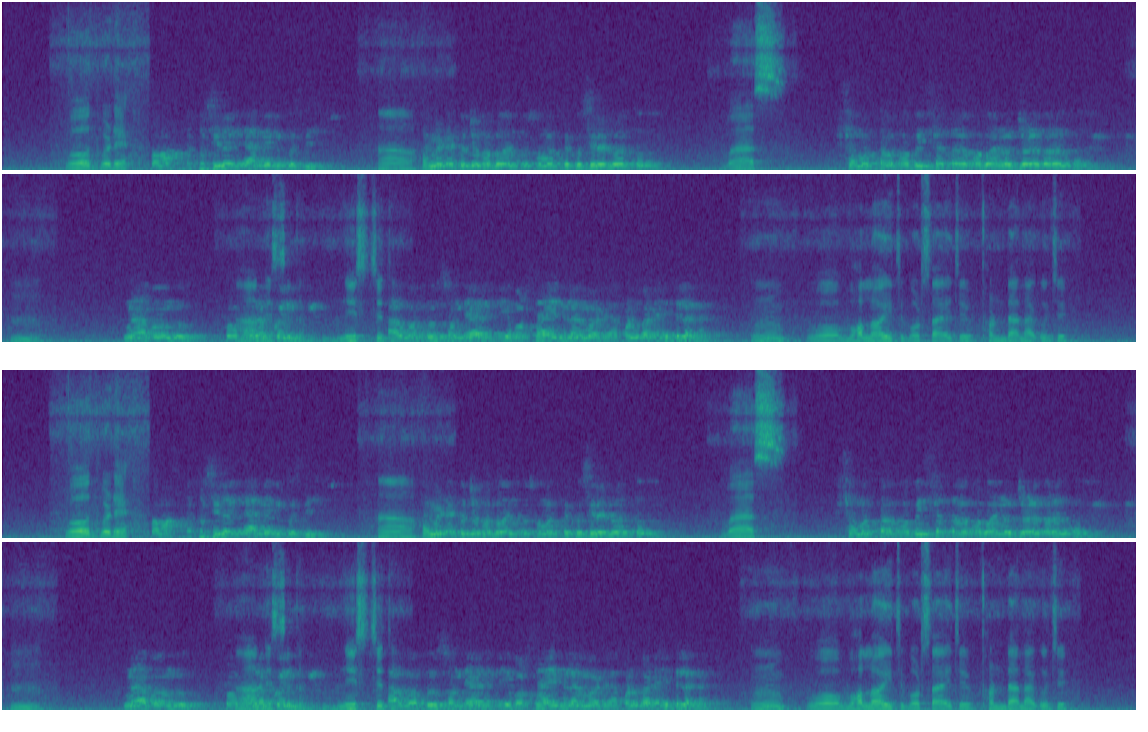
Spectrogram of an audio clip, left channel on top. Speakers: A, on the right (about 65°); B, on the right (about 45°).
A: ବୋହୁତ ବଢ଼ିଆ।
B: ସମସ୍ତେ ଖୁସି ରହିଲେ ଆମେ ବି ଖୁସି
A: ହଁ
B: ଆମେ ଡାକୁଚୁ ଭ ଭଗବାନଙ୍କୁ ସମସ୍ତେ ଖୁସିରେ ରୁହନ୍ତୁ।
A: ବାସ୍
B: ସମସ୍ତଙ୍କ ଭବିଷ୍ୟତ ଭଗବାନ ଉଜ୍ବଳ କରନ୍ତୁ।
A: ହୁଁ।
B: ନା ବନ୍ଧୁ କଣ
A: ହଁ
B: ଖରାପ
A: ନିଶ୍ଚିତ
B: କହିଲି
A: ନିଶ୍ଚିତ
B: ଆଉ ବନ୍ଧୁ ସନ୍ଧ୍ୟାବେଳେ ଟିକେ ବର୍ଷା ହେଇଥିଲା ଆମ ଆଡ଼େ ଆପଣଙ୍କ ଆଡ଼େ ହେଇଥିଲା ନା?
A: ଉଁ ୱ ଭଲହେଇଚି ବର୍ଷା ହେଇଚି ଥଣ୍ଡା ଲାଗୁଚି।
